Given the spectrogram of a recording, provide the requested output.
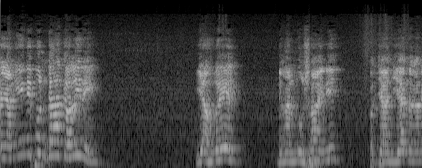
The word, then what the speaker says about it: Yahweh: Nah, kalau Tuhan menampilkan diri ke Musa, dia namanya Yahweh.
